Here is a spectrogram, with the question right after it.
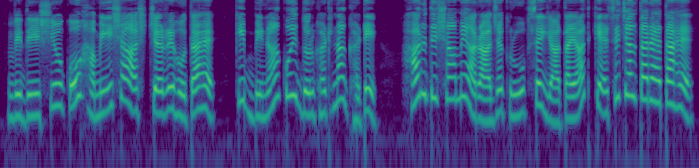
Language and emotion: Hindi, surprised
